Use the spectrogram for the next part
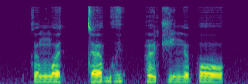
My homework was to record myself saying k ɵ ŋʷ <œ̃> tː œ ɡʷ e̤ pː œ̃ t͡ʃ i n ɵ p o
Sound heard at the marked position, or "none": œ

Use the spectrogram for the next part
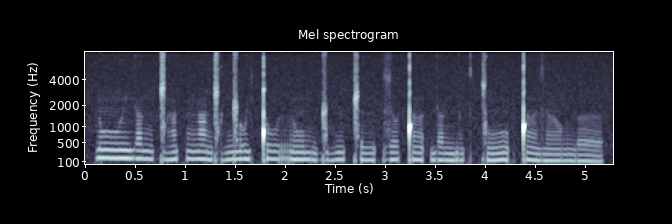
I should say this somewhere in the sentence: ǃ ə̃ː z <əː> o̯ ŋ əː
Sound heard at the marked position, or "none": ə̃ː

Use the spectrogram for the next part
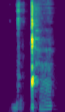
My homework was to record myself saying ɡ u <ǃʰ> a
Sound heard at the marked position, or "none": ǃʰ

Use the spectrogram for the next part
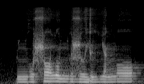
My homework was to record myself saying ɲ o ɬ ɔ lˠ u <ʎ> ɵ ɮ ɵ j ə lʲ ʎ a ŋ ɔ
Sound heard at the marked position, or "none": ɲ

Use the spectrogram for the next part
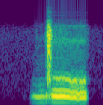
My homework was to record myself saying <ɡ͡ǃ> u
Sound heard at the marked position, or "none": ɡ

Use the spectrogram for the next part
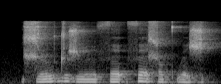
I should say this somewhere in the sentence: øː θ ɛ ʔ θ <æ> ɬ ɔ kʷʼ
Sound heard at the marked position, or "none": ɛ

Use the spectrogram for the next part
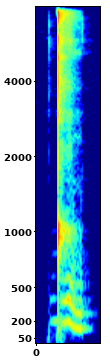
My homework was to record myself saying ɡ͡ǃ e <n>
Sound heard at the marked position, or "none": m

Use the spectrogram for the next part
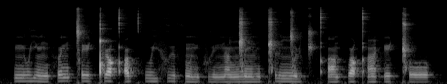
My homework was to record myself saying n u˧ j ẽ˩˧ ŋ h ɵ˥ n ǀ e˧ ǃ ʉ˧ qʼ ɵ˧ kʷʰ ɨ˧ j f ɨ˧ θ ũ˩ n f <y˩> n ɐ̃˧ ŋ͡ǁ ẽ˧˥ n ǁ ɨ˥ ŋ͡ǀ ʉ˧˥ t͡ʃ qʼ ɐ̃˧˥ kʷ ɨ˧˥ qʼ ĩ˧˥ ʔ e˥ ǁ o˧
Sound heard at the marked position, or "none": ɨ˩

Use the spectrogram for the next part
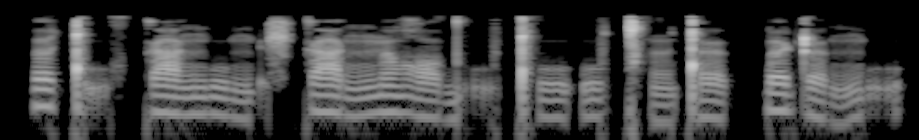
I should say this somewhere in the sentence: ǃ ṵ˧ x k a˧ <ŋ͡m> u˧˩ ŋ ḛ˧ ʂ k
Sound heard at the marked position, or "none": ŋ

